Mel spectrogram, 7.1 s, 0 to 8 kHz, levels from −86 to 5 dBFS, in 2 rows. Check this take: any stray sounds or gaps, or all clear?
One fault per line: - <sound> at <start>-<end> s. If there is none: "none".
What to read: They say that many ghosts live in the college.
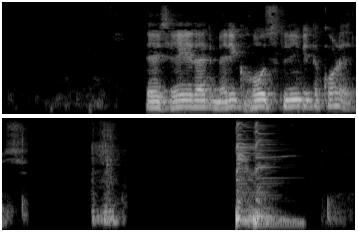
- laugh at 4.4-4.8 s
- thud at 5.9-6.6 s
